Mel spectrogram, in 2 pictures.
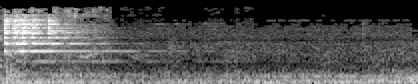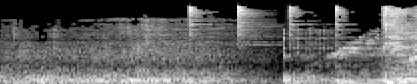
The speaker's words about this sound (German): Am Anfang des Liedes ist auf der Immermannstraße in Düsseldorf das Klingeln einer Straßenbahn zu hören.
